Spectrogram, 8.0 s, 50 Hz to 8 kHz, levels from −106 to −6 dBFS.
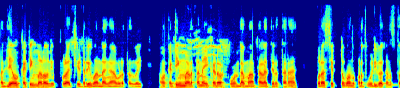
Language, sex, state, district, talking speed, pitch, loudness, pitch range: Kannada, male, Karnataka, Gulbarga, 165 wpm, 110 Hz, -17 LUFS, 105-115 Hz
